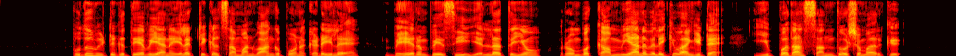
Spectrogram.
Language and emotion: Tamil, happy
